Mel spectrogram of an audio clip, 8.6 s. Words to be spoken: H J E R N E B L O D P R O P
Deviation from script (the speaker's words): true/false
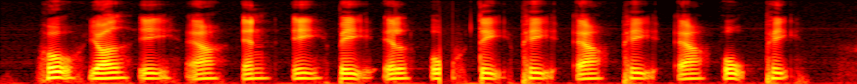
true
